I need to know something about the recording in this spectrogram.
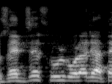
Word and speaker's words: Saytzeff: यहां पर आपके पास एक रूल लगता है, और ये जो रूल है ये कौन सा होता है, जेड, लिखते सेडजेफ हैं, बोलते जेड हैं।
